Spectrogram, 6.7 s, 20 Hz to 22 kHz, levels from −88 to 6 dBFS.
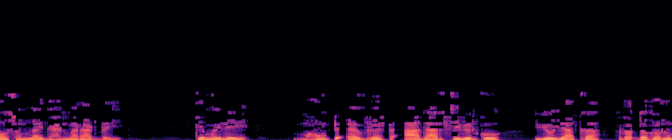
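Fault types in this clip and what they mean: MP2 compression: throughout, dull speech with nothing above 7.5 kHz and gurgling, granular distortion, likely from Layer II sub-bands starved of bits, fitting roughly 16 kbps.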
